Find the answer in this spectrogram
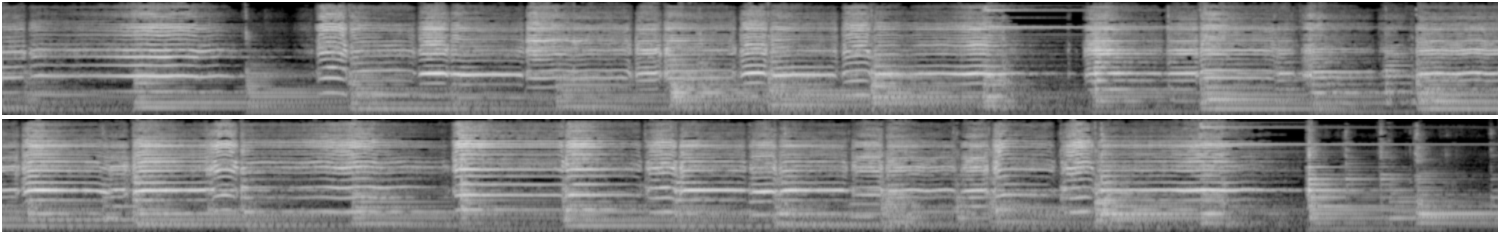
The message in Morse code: none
